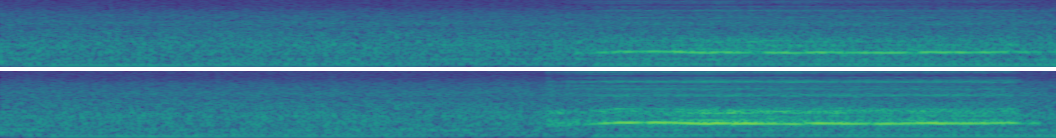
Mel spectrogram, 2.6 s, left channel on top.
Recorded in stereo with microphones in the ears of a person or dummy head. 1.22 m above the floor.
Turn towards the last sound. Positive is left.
turn(degrees=-40)  # may be behind; listen again after turning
